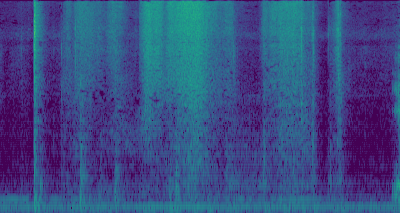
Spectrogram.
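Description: Hands handling paper and washi tape on a planner page: a small click near the start, then soft rustling and rubbing as the tape is pressed down onto the paper.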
